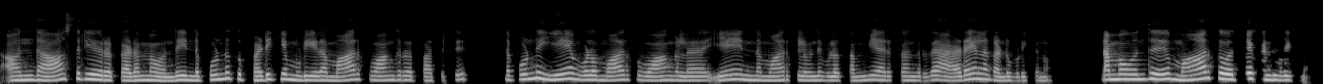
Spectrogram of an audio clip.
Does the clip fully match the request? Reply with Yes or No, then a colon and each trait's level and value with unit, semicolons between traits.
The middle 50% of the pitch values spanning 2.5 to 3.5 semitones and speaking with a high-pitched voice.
Yes: average, 3.2 semitones; high, 200 Hz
